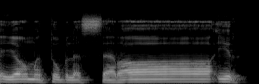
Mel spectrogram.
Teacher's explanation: لام کو سین میں ملائیں گے کیونکہ الف لام پر جزم ہے، سین پر شد ہے، تو سیدھے ہم شد والے حرف پر آئیں گے، لام اور سین کو اکٹھے پڑھیں گے۔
